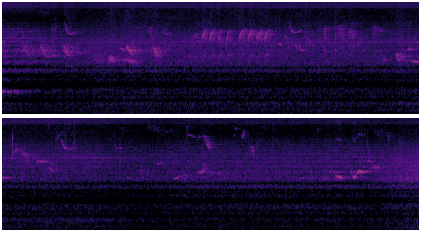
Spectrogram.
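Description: Faint birdsong: scattered short chirps and whistles, with a quick run of repeated notes about four seconds in, over a quiet steady background.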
